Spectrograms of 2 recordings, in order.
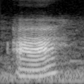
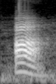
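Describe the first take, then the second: First: It is said with the second tone. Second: It is said with the fourth tone. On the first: "第二声 second tone A" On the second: "第四声 A"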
